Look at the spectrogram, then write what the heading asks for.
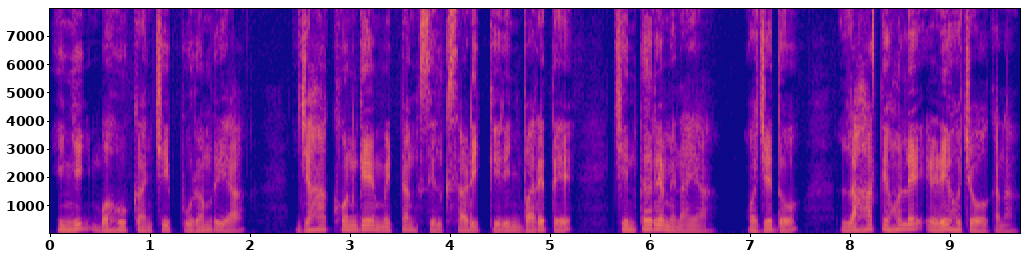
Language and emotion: Santali, fearful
